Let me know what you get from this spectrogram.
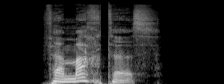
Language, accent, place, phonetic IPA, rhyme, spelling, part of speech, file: German, Germany, Berlin, [fɛɐ̯ˈmaxtəs], -axtəs, vermachtes, adjective, De-vermachtes.ogg
- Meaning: strong/mixed nominative/accusative neuter singular of vermacht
